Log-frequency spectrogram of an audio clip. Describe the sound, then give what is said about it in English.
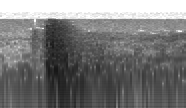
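A car door slams shut, one loud, heavy thud with a brief rumbling decay, after a faint click just before it. Nobody speaks. “Shut the doors.”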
